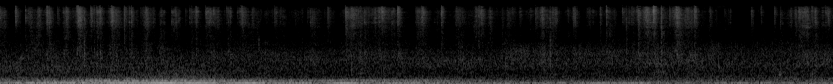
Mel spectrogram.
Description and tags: Sonic snaps CEVL Wire fence
Field recordings from Centro Escolar Vale de Lamaçaes and its surroundings, made by pupils.
aes, Fieldrecordings, Lama, Sonicsnaps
